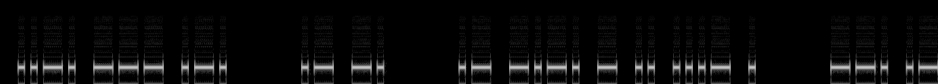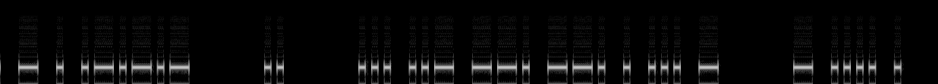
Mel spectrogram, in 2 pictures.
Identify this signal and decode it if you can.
Morse code, heard as a keyed tone, about 19 wpm, 800 Hz. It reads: FOR AN ACTIVE GATE. I SUGGEST THE
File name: Technical Subjects / Technical Subjects-mp3s / AND Gate @18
